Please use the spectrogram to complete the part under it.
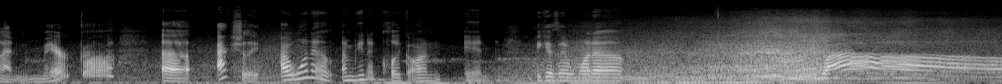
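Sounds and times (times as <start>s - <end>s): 
speech: 0.0s - 6.6s, 8.2s - 8.8s
car engine roaring as it races down a neighborhood side street: 0.7s - 10.0s.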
